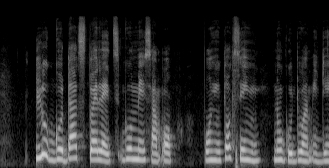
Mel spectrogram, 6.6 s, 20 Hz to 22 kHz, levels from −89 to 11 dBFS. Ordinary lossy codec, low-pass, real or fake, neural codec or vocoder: none; 14.4 kHz; fake; codec, 44.1 kHz, 3.4 kbps, Pupu-Codec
